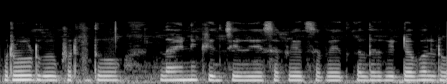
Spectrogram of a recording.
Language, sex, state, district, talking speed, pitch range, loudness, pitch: Hindi, female, Rajasthan, Bikaner, 185 wpm, 190-200 Hz, -15 LUFS, 195 Hz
